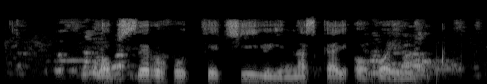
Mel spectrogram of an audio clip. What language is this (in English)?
Esperanto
